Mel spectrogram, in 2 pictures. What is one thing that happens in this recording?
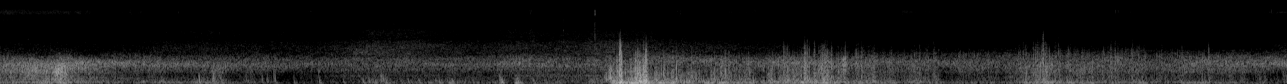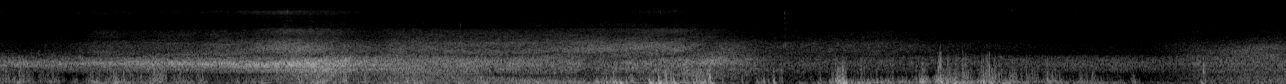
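Wind gusts outdoors, buffeting the microphone with a low rumble.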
